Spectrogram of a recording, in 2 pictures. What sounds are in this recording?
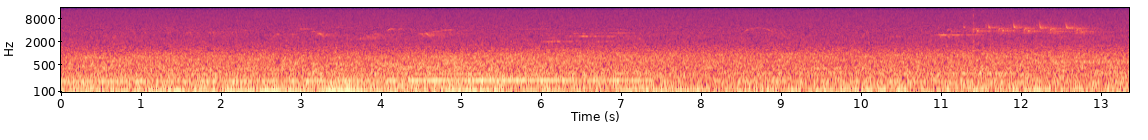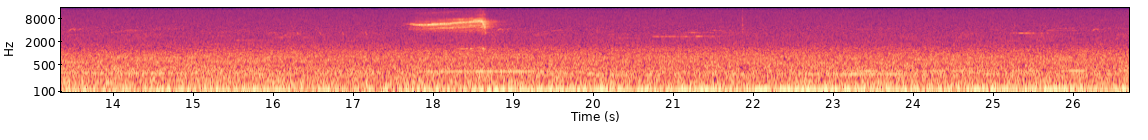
Scarlet Tanager, Eastern Wood-Pewee, Hermit Thrush, Ovenbird, Barred Owl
